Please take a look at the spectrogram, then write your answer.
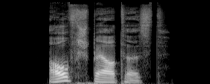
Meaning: inflection of aufsperren: 1. second-person singular dependent preterite 2. second-person singular dependent subjunctive II
- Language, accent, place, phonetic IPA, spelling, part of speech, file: German, Germany, Berlin, [ˈaʊ̯fˌʃpɛʁtəst], aufsperrtest, verb, De-aufsperrtest.ogg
